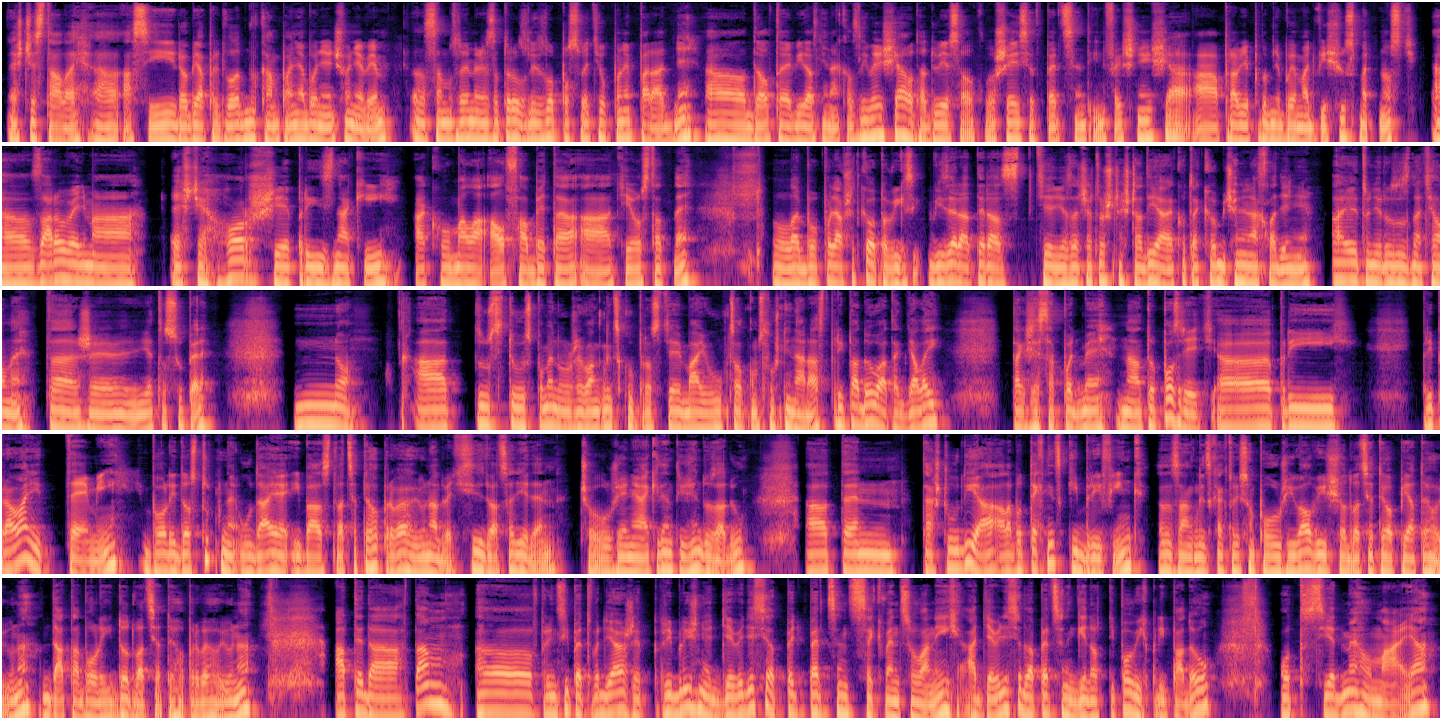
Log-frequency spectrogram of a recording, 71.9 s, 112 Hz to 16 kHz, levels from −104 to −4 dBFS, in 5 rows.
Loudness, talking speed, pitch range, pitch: -21 LUFS, 120 wpm, 105-120 Hz, 115 Hz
